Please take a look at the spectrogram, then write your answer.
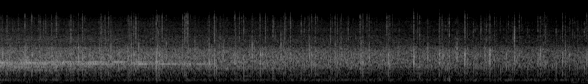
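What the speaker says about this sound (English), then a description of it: "Let's have a round of applause for the 2024 Bright Flight recipients" A large crowd at a high school graduation ceremony claps for award recipients, a dense, steady wash of applause that slowly eases in volume over several seconds, heard from a distance in a big hall.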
